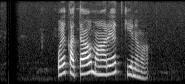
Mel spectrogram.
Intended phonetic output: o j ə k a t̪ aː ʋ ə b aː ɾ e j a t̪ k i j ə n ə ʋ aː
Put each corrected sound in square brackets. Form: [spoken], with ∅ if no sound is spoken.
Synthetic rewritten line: o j ə k a t̪ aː ʋ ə [m] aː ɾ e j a t̪ k i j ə n ə ʋ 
